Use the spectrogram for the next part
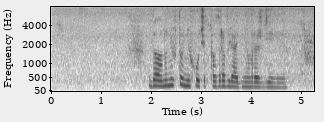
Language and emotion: Russian, sad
